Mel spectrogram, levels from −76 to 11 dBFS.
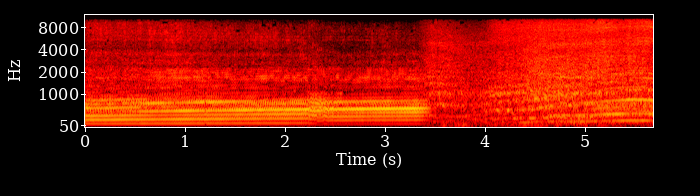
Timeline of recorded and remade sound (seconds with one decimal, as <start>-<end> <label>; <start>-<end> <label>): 0.0-4.4 recorded; 4.4-5.0 remade; 5.0-5.7 recorded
